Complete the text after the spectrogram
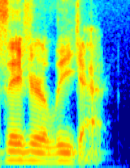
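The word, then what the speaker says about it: Xavier Legette: Question one, do you guys care that it's actually pronounced Xavier Leggett? – No.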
